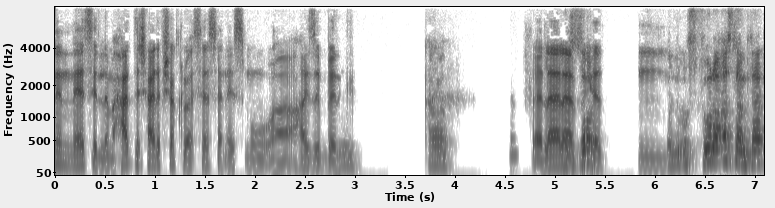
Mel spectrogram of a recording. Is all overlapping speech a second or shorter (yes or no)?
yes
